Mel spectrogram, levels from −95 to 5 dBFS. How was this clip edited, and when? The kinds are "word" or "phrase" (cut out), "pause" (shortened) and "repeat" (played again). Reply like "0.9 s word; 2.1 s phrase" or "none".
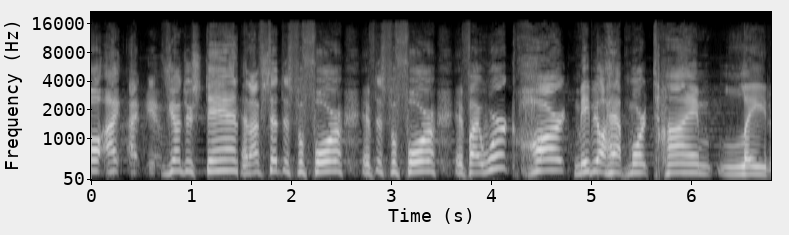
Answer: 1.5 s word; 2.8 s repeat; 4.8 s word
